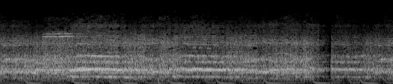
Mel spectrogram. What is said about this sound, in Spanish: Gritos de tonto, tonto para Vinicius.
